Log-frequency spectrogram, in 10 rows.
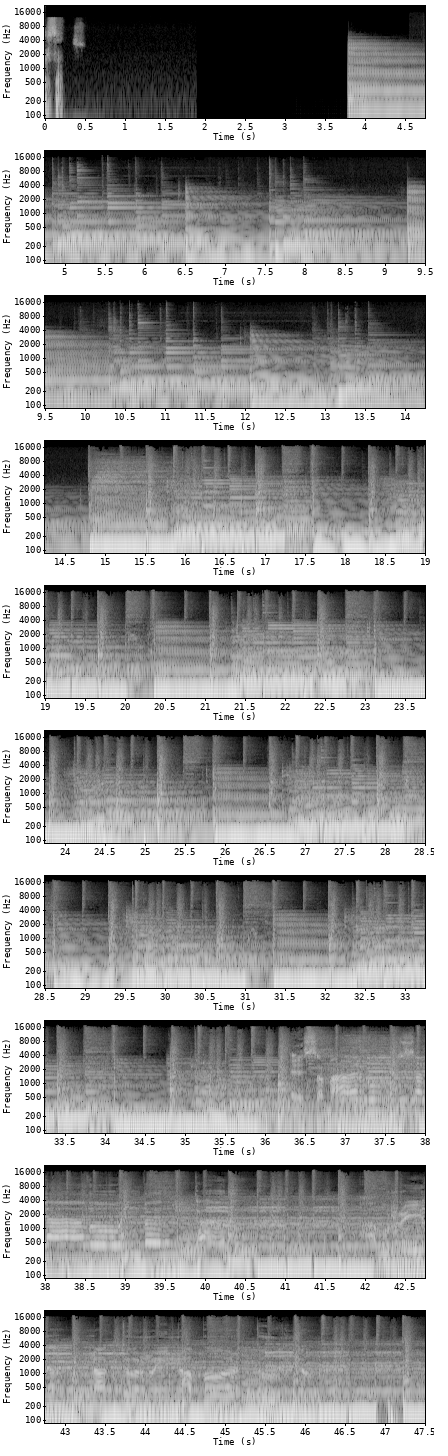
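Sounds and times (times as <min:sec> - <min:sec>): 
speech: 0:00.0 - 0:00.6
rock band playing: 0:03.8 - 0:47.5
sparse repeating guitar figure: 0:14.8 - 0:47.5.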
